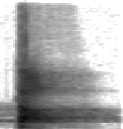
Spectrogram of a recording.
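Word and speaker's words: tau: इस सिंबल को क्या प्रोनाउंस करते हैं बोलो बेटा? टाउ।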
